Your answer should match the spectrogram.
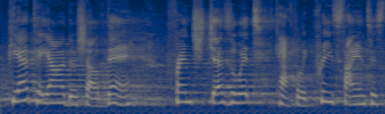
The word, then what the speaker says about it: Pierre Teilhard de Chardin: This little life of mine, I'm gonna So I'll pronounce his name in French, so if you usually pronounce it in English, sorry. Pierre Teilhard de Chardin, French Jesuit, Catholic priest,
